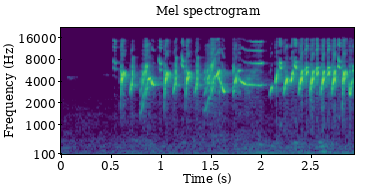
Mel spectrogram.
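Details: Moroccan goldfinch, the European goldfinch, singing a lively, high twittering phrase: varied chirps and short slurred notes, a brief whistled glide, then a fast, even run of bright repeated chips.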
